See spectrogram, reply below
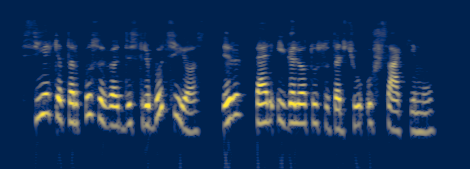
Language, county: Lithuanian, Alytus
